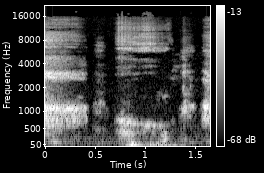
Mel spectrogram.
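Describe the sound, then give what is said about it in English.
A voice imitates creepy, heavy breathing of someone in a film shot: a few drawn-out, raspy breaths in and out, with short pauses between them and no talking. “And in the shot, someone's breathing.”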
